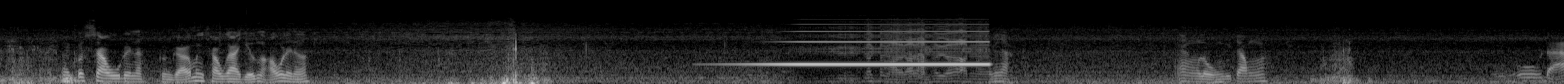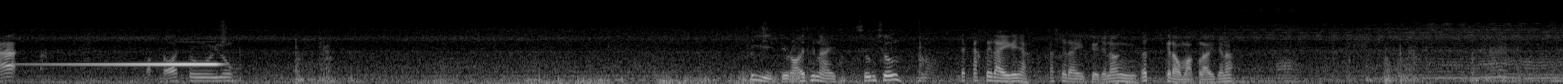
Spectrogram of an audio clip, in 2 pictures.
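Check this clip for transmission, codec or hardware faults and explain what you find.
Loudspeaker feedback squeal appears twice, from 6.92 to 9.94 s and from 15.75 to 17.95 s. Each time a 941 Hz tone swells over a second or so to roughly 15 dB above the rest of the sound. A microphone was picking up its own loudspeaker, and the loop gain exceeded one at that frequency.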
